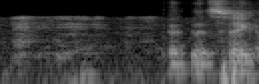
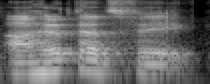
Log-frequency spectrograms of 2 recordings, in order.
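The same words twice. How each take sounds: First: Soft unvoiced whisper, slow. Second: Said in the usual way. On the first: Real, not acted. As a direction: breathe it out quietly. Repeats line, whispered.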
